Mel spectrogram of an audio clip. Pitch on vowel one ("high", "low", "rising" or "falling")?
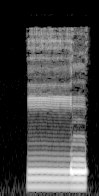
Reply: high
